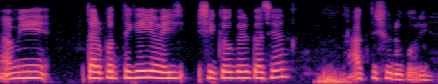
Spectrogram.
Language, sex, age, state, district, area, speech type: Bengali, female, 30-45, West Bengal, Cooch Behar, urban, spontaneous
